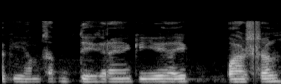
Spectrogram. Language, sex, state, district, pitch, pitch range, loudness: Hindi, male, Bihar, Gopalganj, 130 Hz, 130-135 Hz, -21 LUFS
